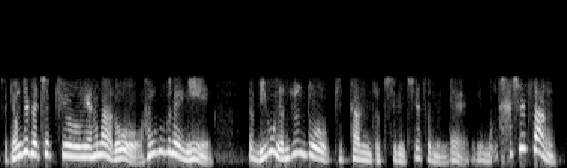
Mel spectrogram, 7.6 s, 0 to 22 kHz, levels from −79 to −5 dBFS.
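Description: From start to finish the speech carries tandem speech coding: it has been squeezed by a low-rate speech coder, expanded for a plain telephone link, then squeezed again by a second coder working on the first one's errors. The result is a rough, muffled, warbling sound with nothing above 3.8 kHz. The doubled artefacts fit two passes through an 8 kbit/s coder such as G.729A with a G.711 A-law link between them.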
